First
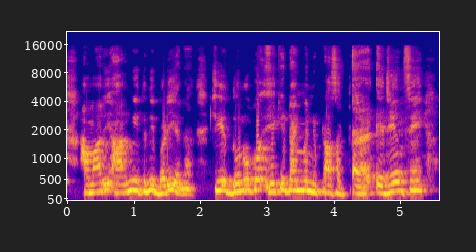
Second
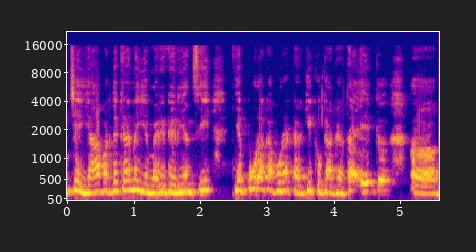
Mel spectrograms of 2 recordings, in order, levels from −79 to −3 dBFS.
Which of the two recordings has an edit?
first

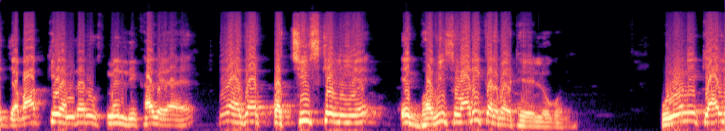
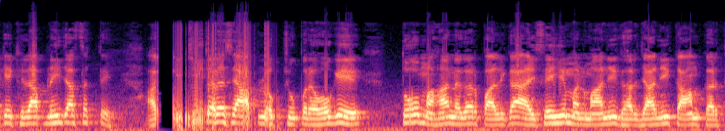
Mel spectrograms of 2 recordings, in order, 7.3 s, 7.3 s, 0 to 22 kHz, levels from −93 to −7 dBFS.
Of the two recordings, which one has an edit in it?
first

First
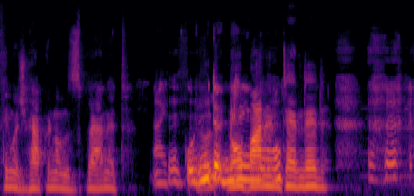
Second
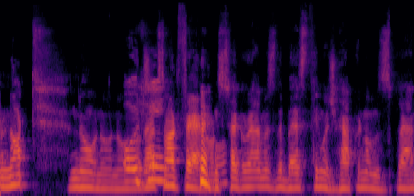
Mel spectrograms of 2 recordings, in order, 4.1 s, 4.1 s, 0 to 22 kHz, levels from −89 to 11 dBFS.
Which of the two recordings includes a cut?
second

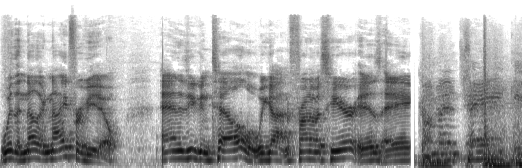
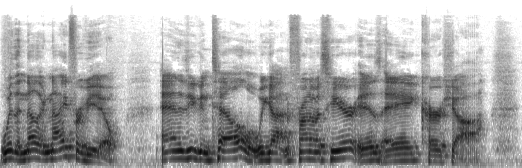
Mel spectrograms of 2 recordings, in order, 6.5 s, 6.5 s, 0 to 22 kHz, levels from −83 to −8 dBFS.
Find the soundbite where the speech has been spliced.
second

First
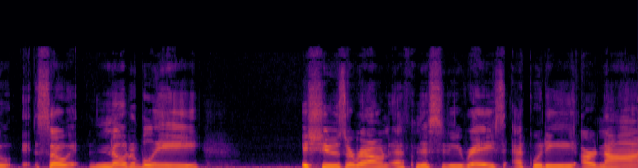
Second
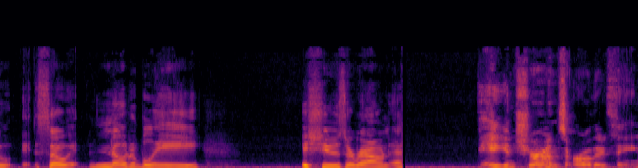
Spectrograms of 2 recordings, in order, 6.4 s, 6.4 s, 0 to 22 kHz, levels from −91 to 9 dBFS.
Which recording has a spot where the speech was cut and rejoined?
first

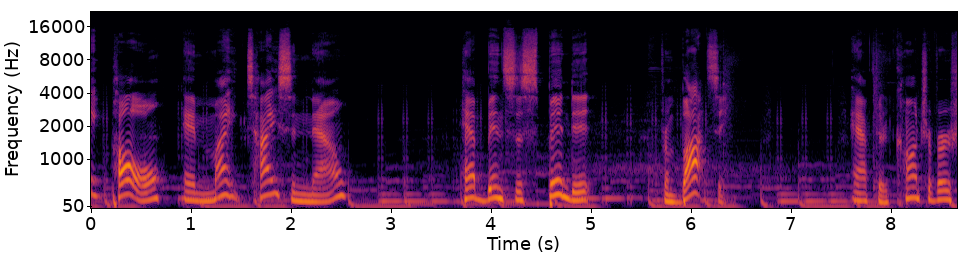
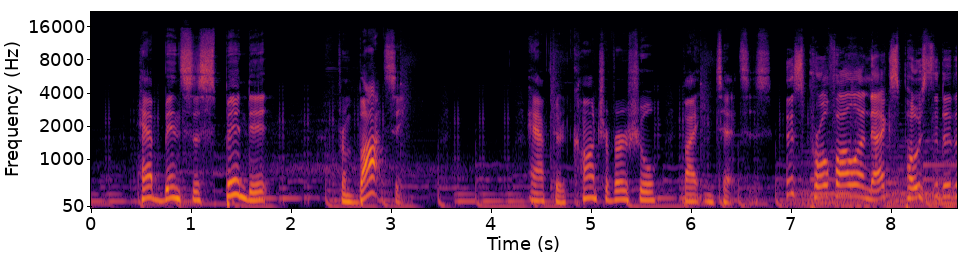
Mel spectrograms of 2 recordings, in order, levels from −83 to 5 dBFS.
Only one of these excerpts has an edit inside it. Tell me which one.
second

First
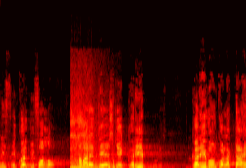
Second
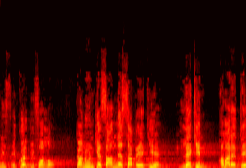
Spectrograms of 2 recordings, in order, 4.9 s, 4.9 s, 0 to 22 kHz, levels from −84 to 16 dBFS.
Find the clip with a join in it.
first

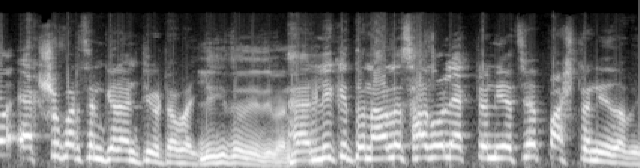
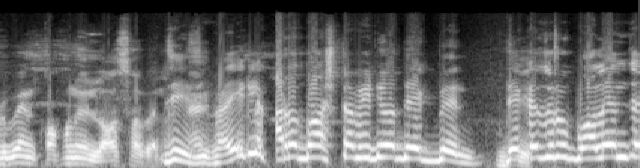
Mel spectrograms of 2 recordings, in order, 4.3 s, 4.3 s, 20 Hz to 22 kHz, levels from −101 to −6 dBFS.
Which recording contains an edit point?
second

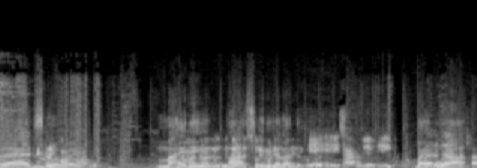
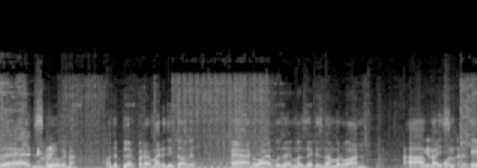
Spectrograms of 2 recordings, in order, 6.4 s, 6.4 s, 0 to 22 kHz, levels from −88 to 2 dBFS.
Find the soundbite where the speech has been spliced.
second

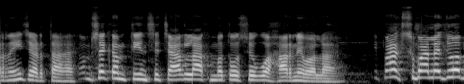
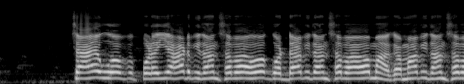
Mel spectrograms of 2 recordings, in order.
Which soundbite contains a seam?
first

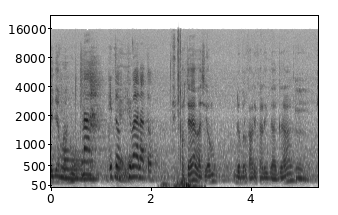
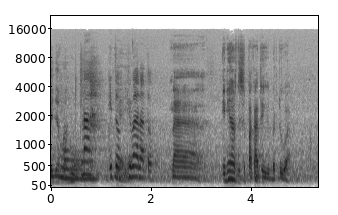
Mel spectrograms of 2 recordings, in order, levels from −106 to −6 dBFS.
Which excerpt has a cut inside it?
first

